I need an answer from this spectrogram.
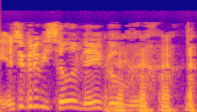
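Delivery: over-the-top hyped TV news announcer delivery. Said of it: "put things in the same hyperbole they would use on C N B C".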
